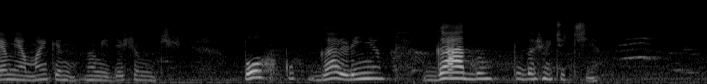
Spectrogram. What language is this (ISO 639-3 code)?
por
